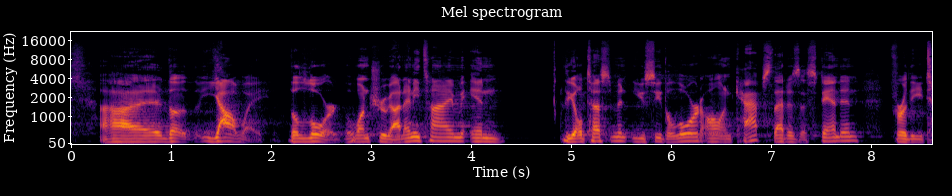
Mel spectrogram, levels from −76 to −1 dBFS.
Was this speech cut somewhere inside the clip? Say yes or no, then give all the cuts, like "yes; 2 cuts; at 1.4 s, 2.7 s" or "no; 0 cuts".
no; 0 cuts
